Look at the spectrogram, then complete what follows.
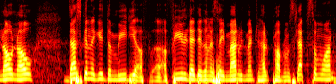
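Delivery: ordinary delivery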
